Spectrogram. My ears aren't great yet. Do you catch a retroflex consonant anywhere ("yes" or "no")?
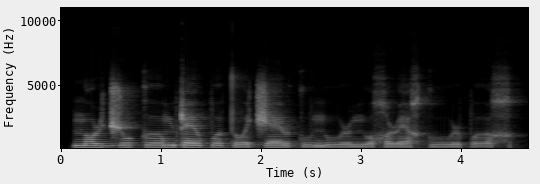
yes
